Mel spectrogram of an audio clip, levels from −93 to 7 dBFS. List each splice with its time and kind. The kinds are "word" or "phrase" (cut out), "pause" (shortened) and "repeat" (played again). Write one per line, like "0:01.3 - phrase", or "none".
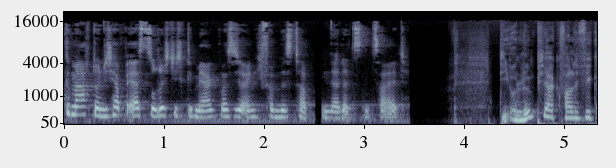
none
